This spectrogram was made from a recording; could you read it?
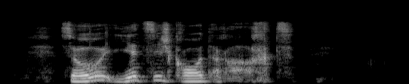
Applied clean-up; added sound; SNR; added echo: none; none; none; none.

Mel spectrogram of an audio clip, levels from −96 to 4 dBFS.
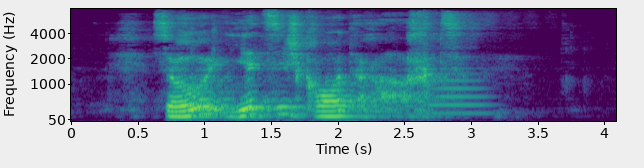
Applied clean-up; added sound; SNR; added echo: none; Brass instrument; 19 dB; reverberation time 0.7 s.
